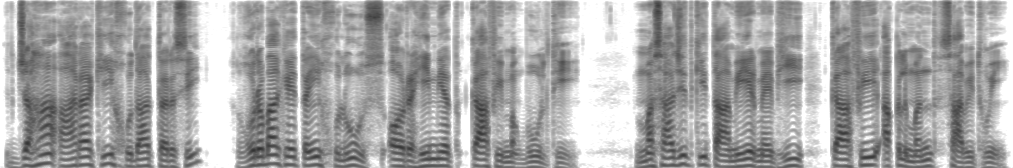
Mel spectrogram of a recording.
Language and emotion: Urdu, neutral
